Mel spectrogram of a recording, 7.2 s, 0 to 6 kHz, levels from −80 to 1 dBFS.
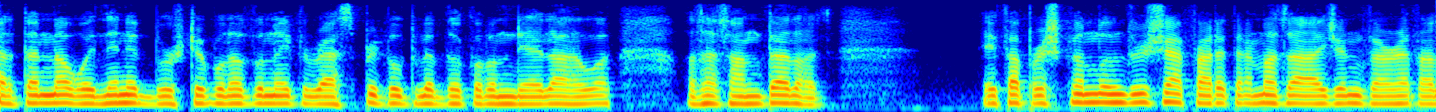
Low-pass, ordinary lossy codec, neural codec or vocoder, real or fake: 5.4 kHz; none; codec, 16 kHz, 0.5 kbps, FunCodec, trained on LibriTTS, 25 frames a second; fake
